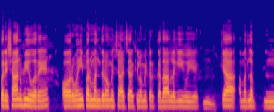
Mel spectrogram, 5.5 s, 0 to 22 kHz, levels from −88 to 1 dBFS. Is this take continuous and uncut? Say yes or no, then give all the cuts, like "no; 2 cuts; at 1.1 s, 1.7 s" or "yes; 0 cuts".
yes; 0 cuts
